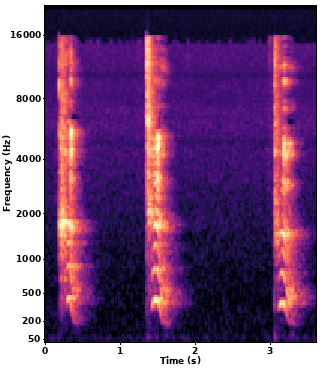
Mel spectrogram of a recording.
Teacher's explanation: the sound is produced with the sudden puffs with very strong puffs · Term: aspirated sound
